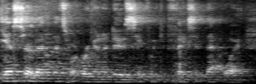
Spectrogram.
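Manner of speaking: low, fast Southern mechanic; quick Southern drawl, trailing off; Southern service man brushing it off. Retold or imitated. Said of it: "slipped into a little Southern drawl".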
